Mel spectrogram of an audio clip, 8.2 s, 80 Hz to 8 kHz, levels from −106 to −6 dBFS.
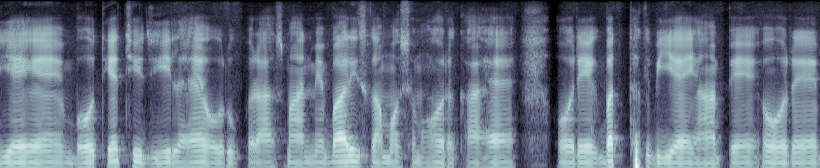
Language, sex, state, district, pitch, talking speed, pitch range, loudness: Hindi, male, Rajasthan, Bikaner, 95 Hz, 185 wpm, 90-95 Hz, -24 LUFS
